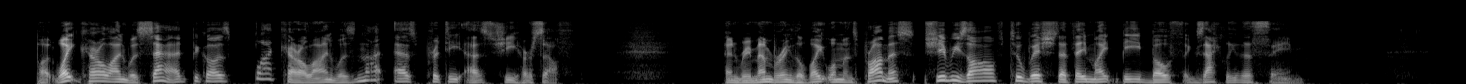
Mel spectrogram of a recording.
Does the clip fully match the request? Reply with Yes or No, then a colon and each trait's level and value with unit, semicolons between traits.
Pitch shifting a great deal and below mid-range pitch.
Yes: wide, 6.7 semitones; low, 120 Hz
